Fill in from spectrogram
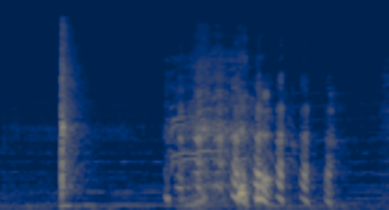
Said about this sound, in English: I'm gonna leave the clap in there, of course. Because it's an well, inside joke.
